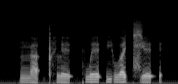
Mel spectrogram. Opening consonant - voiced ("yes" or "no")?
yes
